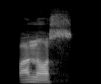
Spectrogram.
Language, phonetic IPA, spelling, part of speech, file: Russian, [pɐˈnos], понос, noun, Ru-понос.ogg
- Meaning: 1. diarrhea 2. too much of something that is incapable to stop itself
